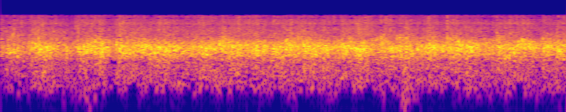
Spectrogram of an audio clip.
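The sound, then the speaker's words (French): An audience at a church sermon applauds with a dense, even wash of clapping. The applause holds at a steady, fairly loud level without pause for the whole stretch. “Bon, acclame avant de voir la suite.”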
